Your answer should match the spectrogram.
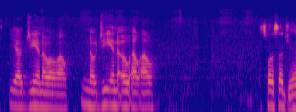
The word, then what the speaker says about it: gnoll: Yeah, G-N-O-L-L.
